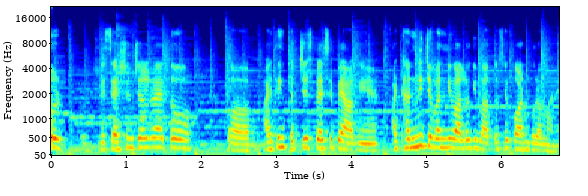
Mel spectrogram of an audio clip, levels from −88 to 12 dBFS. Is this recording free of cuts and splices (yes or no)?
yes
